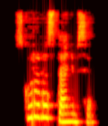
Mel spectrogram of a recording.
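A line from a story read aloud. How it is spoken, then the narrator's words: Quiet. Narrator (Russian): сказала негромко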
